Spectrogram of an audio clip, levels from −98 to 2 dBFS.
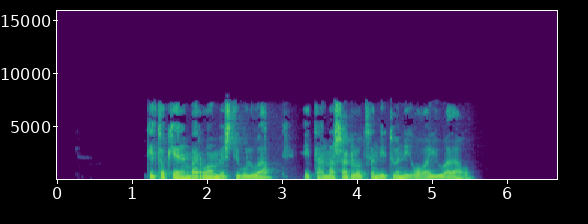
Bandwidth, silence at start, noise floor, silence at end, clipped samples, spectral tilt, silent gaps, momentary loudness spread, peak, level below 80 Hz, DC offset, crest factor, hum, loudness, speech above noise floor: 7.8 kHz; 1.2 s; under -90 dBFS; 1.15 s; under 0.1%; -5.5 dB/octave; none; 10 LU; 0 dBFS; -62 dBFS; under 0.1%; 18 dB; none; -17 LUFS; over 74 dB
